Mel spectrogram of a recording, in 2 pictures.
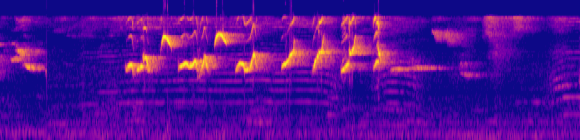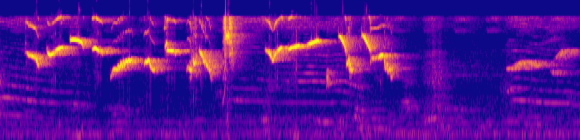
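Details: Oriental magpie-robin (kacer) in full training song, sung as a luxury fill-in style: two bursts of loud, varied whistles and chirps about a second apart, with a faint steady tone and quiet gaps between.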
